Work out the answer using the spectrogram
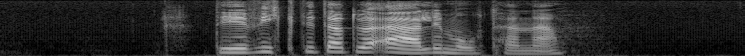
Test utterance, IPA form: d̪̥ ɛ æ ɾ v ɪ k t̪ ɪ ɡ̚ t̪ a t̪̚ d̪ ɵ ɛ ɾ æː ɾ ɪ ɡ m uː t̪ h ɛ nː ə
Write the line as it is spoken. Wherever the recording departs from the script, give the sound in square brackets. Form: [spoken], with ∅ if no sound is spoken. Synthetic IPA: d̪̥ ɛ æ ɾ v ɪ k t̪ ɪ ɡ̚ t̪ a t̪̚ d̪ ɵ [æ] ɾ æː [ɭ] ɪ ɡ m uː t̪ h ɛ nː ə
